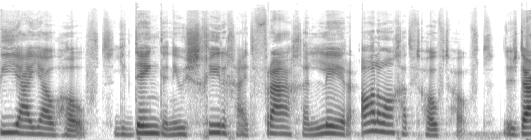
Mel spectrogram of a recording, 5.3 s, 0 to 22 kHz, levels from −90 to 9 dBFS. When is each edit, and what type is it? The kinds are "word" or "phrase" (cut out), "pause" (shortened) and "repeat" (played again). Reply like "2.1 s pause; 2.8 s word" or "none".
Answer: 4.1 s phrase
